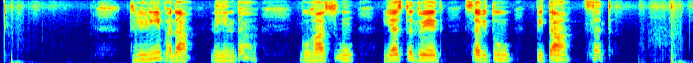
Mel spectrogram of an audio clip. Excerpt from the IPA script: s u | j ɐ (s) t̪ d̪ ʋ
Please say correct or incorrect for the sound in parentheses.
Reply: correct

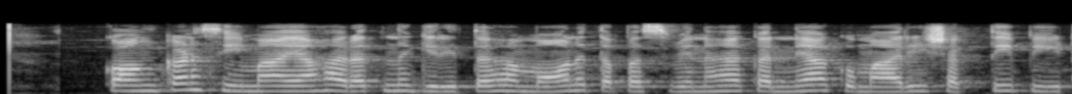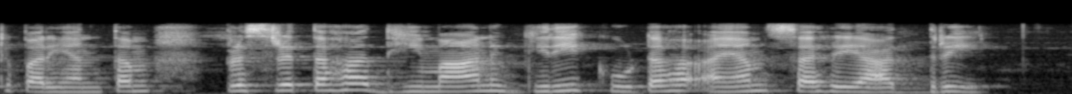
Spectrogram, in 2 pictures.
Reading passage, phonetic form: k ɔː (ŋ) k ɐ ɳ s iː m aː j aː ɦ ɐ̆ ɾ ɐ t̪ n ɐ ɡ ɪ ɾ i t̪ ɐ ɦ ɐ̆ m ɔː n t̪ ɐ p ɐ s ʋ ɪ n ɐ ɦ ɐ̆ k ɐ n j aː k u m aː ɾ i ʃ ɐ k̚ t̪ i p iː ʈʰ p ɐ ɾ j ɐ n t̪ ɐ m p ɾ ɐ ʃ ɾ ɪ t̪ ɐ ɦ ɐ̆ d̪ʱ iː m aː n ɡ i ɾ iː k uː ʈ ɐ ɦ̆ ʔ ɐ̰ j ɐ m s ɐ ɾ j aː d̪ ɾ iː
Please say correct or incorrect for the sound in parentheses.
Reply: correct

